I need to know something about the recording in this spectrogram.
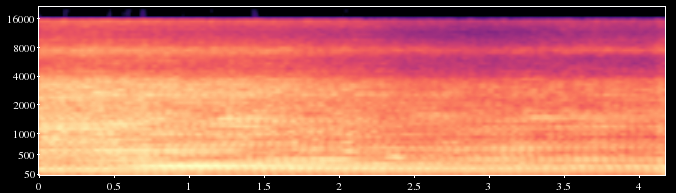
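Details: Caterpillar 320D excavator, C6.4 diesel, after injectors replaced to cure hard starting: steady idle with a firm, even pulse of about four beats a second, no misses or knocks; sounds healthy.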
